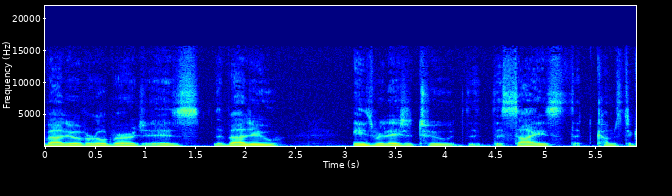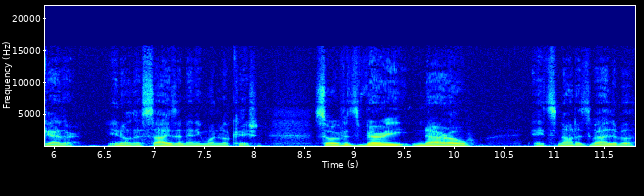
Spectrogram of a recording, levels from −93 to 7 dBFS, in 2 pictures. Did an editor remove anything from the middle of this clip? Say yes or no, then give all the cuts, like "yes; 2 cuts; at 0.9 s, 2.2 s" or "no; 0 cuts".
no; 0 cuts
